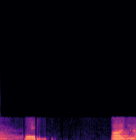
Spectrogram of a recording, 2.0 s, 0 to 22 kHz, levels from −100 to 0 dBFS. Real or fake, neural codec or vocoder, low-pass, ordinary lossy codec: real; none; 3.6 kHz; none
